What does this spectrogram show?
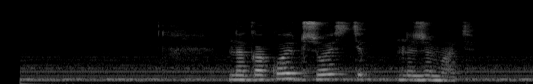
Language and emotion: Russian, neutral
